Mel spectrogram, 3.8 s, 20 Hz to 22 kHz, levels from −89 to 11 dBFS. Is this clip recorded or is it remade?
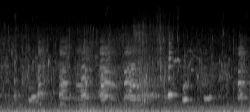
recorded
